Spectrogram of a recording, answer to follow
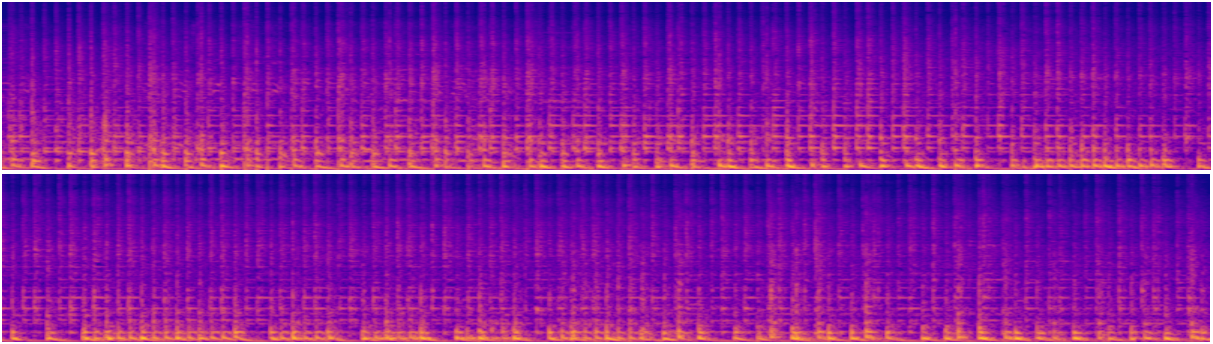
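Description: Several double-headed dhol drums beaten with sticks in a fast, continuous, driving rhythm.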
